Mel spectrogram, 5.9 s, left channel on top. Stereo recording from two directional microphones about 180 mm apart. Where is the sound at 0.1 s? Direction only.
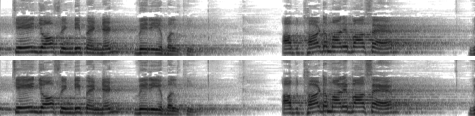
25° right (ahead or behind).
